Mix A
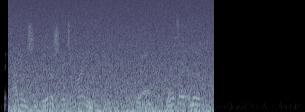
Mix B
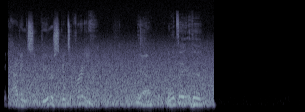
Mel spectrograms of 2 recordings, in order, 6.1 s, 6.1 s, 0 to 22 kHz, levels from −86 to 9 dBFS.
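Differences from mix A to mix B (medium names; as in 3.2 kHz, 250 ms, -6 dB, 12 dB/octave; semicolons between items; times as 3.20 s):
background: add distance through air 350 m; master: add steep high-pass 180 Hz 96 dB/octave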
